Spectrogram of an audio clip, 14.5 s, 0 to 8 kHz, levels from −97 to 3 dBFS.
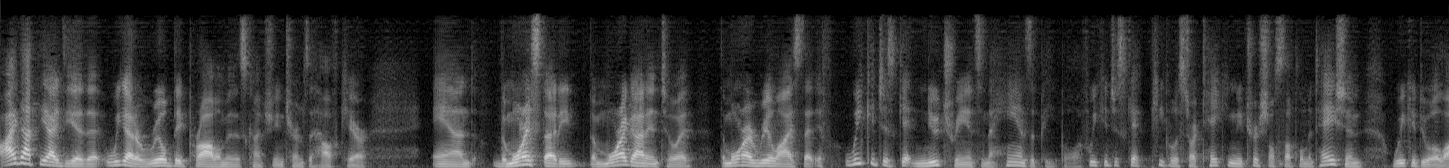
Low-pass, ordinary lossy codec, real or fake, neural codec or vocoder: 7.2 kHz; MP3, 64 kbps; fake; codec, 16 kHz, about 1 kbps, DyCAST, with the encoder's durations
